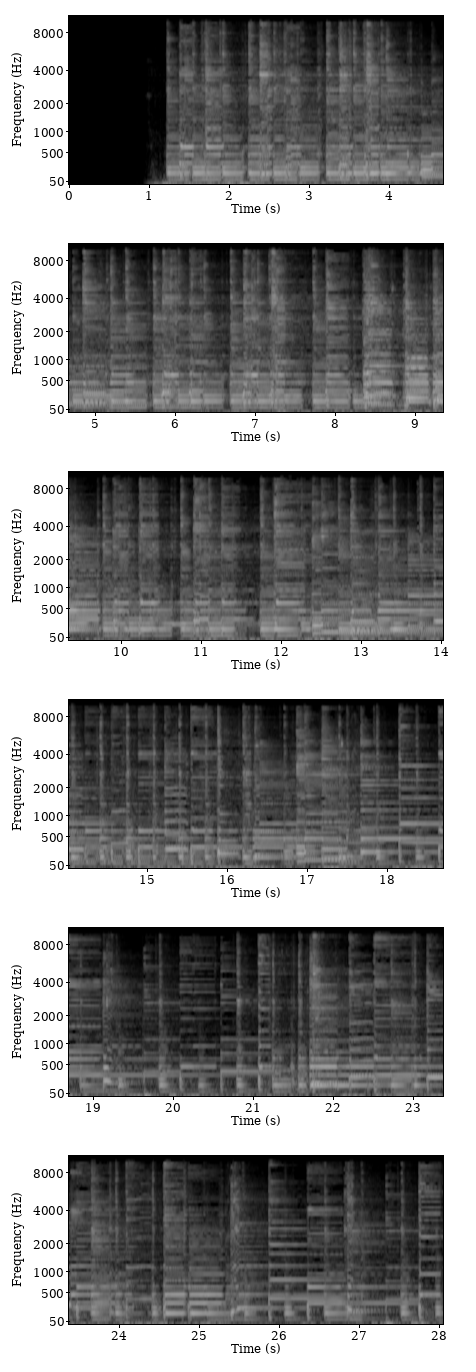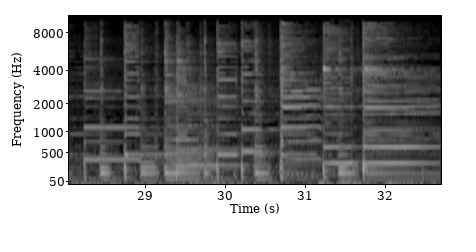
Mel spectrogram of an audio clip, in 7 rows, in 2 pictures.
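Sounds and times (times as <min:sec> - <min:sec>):
guitar: 0:01.1 - 0:32.6.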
